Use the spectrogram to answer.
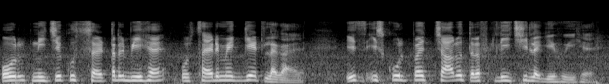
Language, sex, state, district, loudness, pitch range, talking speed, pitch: Hindi, male, Uttar Pradesh, Saharanpur, -14 LUFS, 165-195 Hz, 215 wpm, 180 Hz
